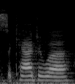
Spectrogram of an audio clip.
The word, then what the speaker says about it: Sacagawea: some kind of money very early on right Sacagawea accept the correct pronunciation is Sakawa was on a dollar coin susan b anthony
